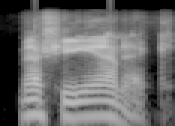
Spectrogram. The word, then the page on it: Messianic: American English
